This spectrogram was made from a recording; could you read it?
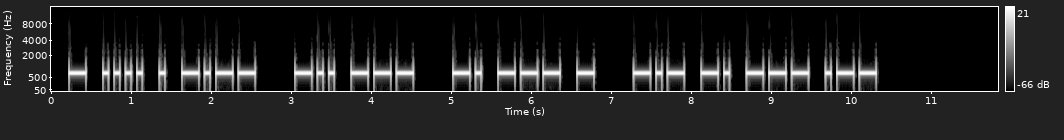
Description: Morse code, heard as a keyed tone, about 17 wpm, 700 Hz. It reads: THEY DO NOT KNOW
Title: Sets of 4 Words 17wpm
